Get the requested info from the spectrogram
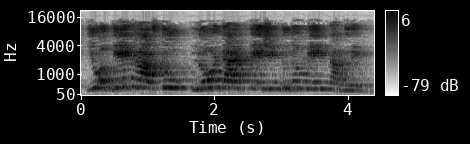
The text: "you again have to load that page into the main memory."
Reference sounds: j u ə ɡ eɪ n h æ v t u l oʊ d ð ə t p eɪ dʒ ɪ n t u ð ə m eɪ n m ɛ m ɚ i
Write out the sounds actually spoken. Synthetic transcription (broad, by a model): j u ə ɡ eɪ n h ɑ p t u l oʊ d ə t p eɪ dʒ ɪ n t u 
